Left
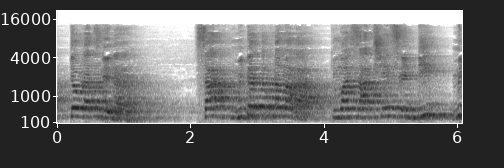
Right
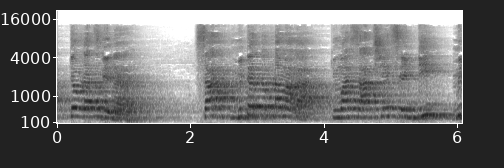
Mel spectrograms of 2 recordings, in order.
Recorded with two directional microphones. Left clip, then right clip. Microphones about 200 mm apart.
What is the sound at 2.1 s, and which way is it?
A woman's voice, 5° right (ahead or behind).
